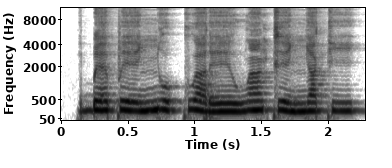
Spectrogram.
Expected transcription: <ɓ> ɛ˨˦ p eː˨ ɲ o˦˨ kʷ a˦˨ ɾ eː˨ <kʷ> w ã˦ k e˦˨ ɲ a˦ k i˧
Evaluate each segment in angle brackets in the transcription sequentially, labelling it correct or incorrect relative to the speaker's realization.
correct, incorrect: none

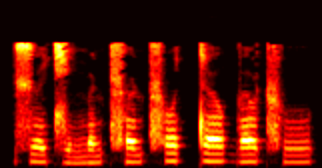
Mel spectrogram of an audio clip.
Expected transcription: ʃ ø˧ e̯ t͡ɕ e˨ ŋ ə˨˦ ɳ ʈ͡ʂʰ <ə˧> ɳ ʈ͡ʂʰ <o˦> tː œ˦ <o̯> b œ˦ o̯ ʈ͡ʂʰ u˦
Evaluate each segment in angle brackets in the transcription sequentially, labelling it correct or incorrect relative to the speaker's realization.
incorrect: œ˧, correct, correct

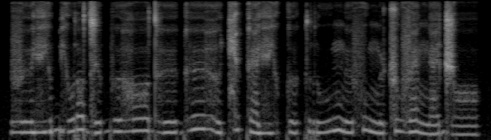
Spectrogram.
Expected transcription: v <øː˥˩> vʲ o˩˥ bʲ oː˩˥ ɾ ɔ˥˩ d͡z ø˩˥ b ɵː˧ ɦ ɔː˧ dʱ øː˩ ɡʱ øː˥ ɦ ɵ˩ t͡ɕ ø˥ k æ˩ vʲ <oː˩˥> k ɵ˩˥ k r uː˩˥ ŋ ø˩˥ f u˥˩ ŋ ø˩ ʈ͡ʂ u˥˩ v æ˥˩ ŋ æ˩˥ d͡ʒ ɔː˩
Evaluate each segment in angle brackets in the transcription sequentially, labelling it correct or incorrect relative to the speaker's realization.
incorrect: øː˩, incorrect: o˩˥

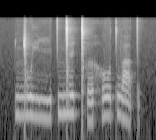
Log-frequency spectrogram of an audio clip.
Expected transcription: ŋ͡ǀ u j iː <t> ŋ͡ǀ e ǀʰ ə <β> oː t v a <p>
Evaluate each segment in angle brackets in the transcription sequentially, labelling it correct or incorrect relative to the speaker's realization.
correct, incorrect: h, incorrect: t

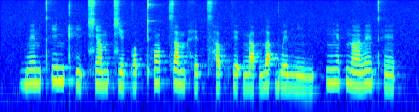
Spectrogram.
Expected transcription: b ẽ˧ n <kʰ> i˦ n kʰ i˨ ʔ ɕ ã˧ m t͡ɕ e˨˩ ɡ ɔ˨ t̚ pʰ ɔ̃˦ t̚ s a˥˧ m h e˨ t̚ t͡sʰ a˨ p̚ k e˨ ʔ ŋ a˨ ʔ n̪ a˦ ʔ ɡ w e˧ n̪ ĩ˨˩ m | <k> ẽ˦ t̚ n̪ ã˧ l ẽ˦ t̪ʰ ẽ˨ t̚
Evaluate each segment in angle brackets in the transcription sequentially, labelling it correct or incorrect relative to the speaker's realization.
incorrect: t̪ʰ, incorrect: ŋ

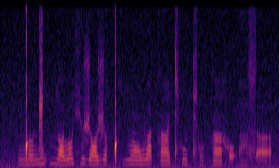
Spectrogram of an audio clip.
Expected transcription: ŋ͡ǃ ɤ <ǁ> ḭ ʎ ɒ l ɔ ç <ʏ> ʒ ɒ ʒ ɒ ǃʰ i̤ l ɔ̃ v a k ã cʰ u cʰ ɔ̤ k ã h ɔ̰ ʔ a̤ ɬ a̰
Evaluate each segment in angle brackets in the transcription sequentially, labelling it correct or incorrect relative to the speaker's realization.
incorrect: ŋ͡ǁ, correct

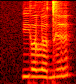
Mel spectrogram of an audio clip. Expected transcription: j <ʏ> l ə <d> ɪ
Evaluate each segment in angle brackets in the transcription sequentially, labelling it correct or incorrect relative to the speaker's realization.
incorrect: ə, correct

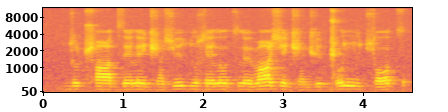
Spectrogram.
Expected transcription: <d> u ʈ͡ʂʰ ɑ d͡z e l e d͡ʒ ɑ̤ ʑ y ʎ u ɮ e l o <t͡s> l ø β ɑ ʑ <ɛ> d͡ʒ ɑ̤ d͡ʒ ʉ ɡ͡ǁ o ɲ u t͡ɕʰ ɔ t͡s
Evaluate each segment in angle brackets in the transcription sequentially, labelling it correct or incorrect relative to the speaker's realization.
incorrect: ɟ, correct, correct

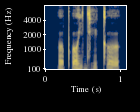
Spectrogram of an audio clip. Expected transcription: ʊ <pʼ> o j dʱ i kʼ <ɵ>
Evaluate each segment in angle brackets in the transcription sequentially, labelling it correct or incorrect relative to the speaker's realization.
correct, incorrect: ʊ

